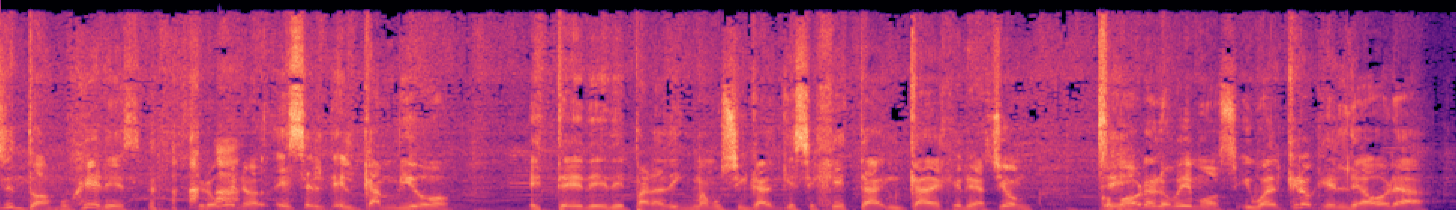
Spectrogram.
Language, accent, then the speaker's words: Spanish; Uruguay; soy uruguayo.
